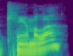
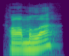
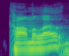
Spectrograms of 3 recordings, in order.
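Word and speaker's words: Kamala: Larson another $10 million worth of xrp to camela sorry comma I'm trying to get the pronunciation correct for everybody out there kamla kamla gets another $10 million worth of xrp from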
